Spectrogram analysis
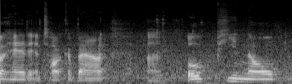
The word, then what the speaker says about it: Opinel: and talk about uh opol knives which is the correct way of pronounce pronouncing I had the shop clerk pronounce it a few times to make sure I had it right but let's talk about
